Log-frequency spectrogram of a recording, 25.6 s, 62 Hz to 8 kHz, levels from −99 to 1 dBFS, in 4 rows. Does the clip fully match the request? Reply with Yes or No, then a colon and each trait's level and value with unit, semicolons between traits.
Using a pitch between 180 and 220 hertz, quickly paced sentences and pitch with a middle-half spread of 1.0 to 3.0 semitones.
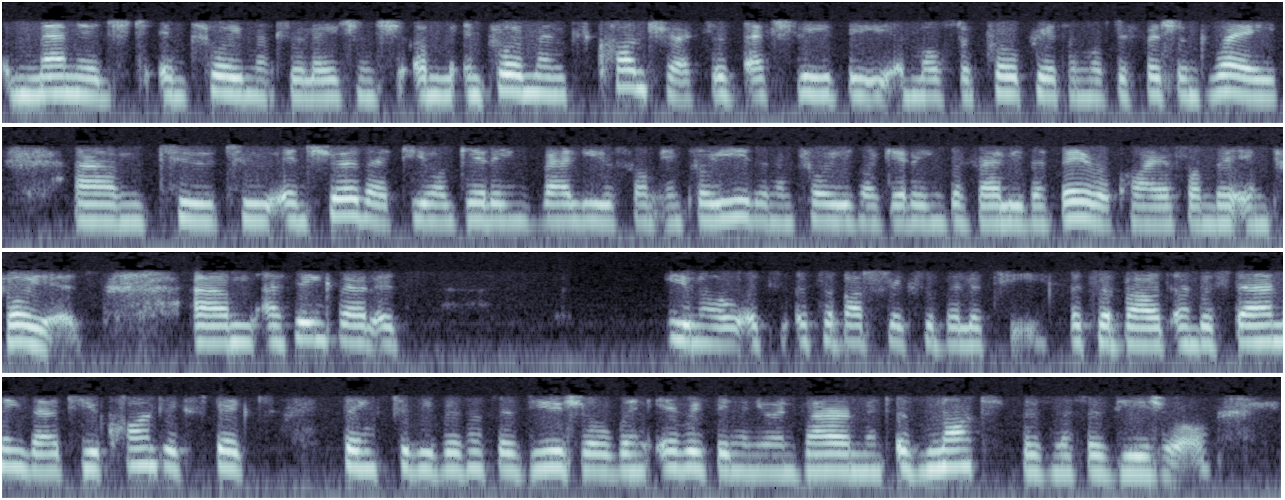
No: medium, 185 Hz; average, 165 wpm; narrow, 2.5 semitones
